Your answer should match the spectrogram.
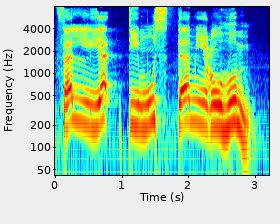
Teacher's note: اصل اللام سمعتها منك كده ساكنه وباينه قوي قوي وبركز عليها في النطق اه عشان دي اللام واضحه فليات مستمعهم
